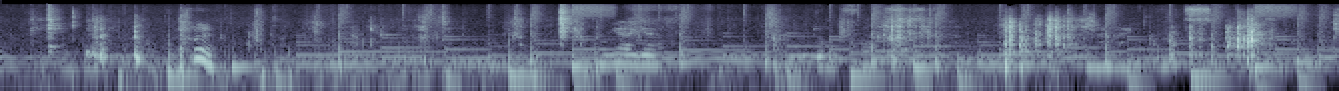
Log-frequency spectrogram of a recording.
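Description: Clinks and clatter of metal cooking pots and dishes being handled, over background film music of held notes.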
